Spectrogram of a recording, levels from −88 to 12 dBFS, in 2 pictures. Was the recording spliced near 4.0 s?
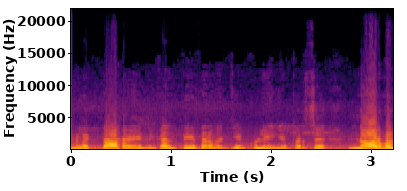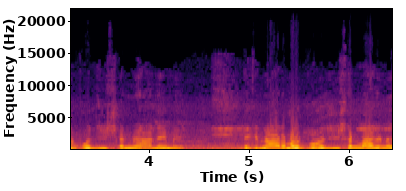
no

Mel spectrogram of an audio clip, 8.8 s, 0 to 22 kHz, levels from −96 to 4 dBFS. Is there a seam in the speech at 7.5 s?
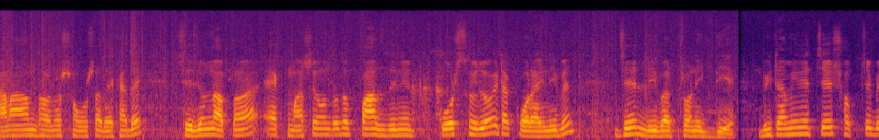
yes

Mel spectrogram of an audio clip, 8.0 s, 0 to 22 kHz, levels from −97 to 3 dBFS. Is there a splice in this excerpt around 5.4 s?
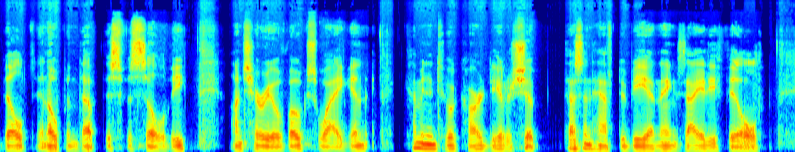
no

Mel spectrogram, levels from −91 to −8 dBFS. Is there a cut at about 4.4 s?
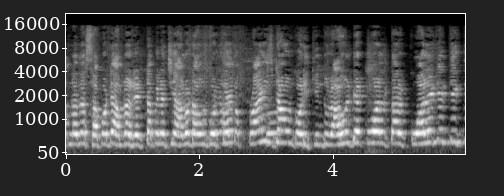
no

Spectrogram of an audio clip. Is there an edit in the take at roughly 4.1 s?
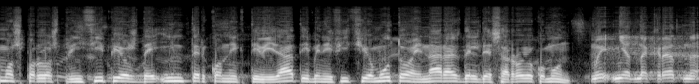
no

